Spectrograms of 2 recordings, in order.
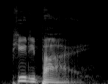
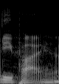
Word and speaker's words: PewDiePie: It's spelled P-E-W-D-I-E-P-I-E. PewDiePie. – Like CutiePie. – I think so. Or PewDiePie. – No, you don't say CutiePie.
